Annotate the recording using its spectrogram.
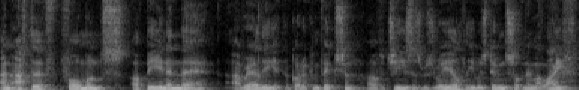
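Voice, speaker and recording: With a Liverpool accent, a man of medium pitch talks at a moderate pace in a monotone, flat intonation, hardly pausing, amid noticeable background noise and audible room echo. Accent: Liverpool (Scouse). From England, Liverpool. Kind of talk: podcast interview, personal testimony. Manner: hesitant, many fillers.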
